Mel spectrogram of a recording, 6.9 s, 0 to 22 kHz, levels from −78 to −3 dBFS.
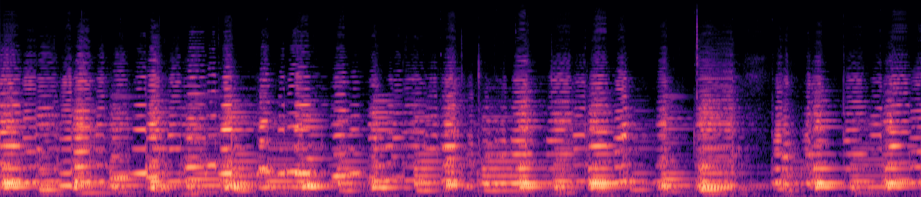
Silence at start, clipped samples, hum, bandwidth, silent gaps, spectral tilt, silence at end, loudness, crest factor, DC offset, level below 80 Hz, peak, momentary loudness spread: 0 s; under 0.1%; none; 14 kHz; none; -6 dB/octave; 0 s; -20 LUFS; 18 dB; under 0.1%; -50 dBFS; -2 dBFS; 8 LU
